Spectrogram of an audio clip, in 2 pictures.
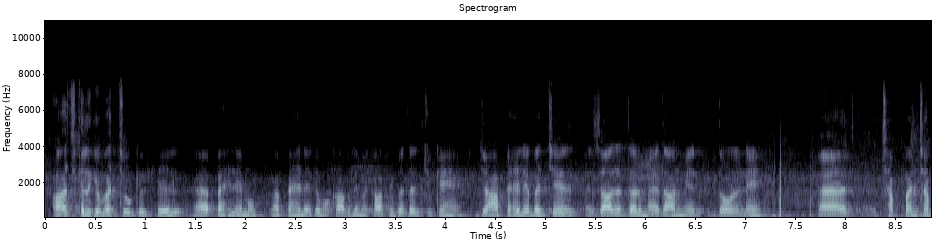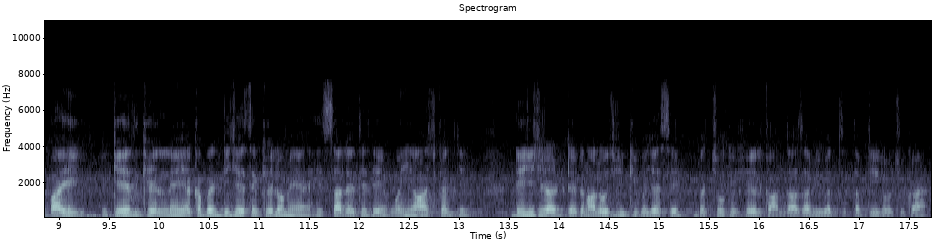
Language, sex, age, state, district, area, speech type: Urdu, male, 18-30, Uttar Pradesh, Azamgarh, urban, spontaneous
